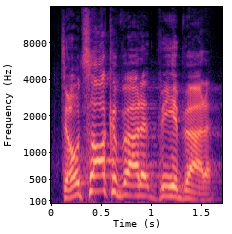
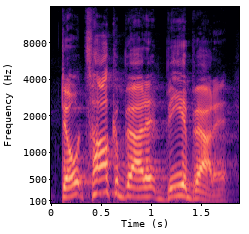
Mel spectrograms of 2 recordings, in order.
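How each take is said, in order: Both takes have the same delivery.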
